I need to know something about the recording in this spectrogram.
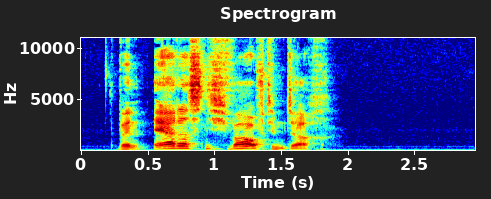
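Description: A young man speaks briefly and with animation, close to a microphone.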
